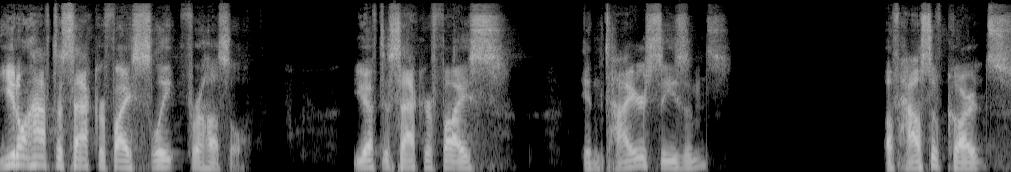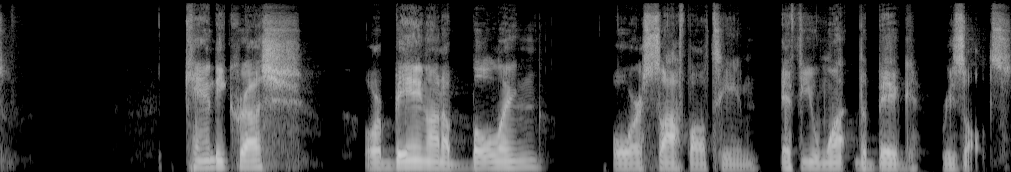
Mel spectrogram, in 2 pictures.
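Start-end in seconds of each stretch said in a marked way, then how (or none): 2.6-15.2 very deliberate, slow, low, word-by-word delivery. Repeating a quote to an audience so they can write it down, slow dictation pace. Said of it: "I'll say it slow so you guys can write it down".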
